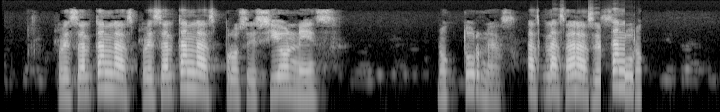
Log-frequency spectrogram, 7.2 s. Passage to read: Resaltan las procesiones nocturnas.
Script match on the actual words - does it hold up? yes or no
no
